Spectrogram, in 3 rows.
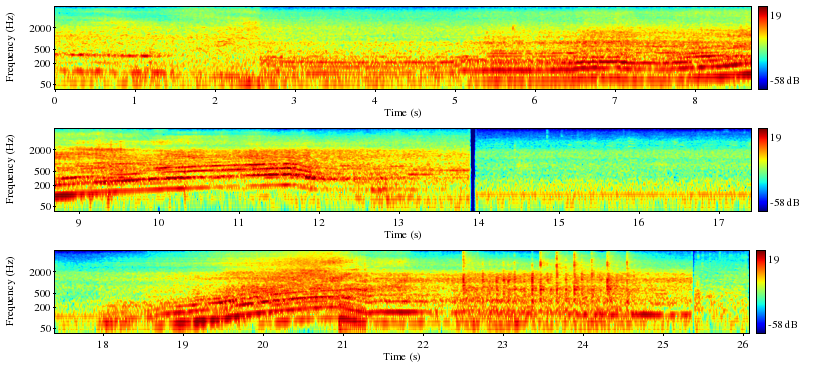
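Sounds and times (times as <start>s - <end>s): car engine accelerating: 2.0s - 14.0s, 17.6s - 25.4s.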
